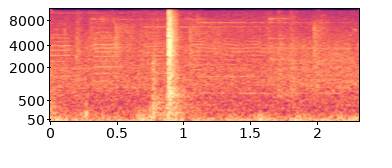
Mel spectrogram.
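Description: Car bonnet (hood) of a 2018 Dacia Logan being pushed shut onto its latch: a single sharp metallic thud about a second in.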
